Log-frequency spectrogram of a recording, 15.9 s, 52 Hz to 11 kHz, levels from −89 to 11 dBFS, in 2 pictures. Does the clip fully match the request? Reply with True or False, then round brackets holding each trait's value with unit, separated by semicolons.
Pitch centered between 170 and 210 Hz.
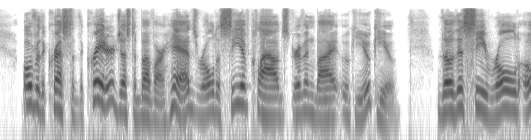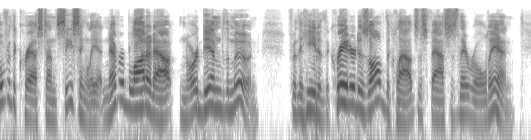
False (145 Hz)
